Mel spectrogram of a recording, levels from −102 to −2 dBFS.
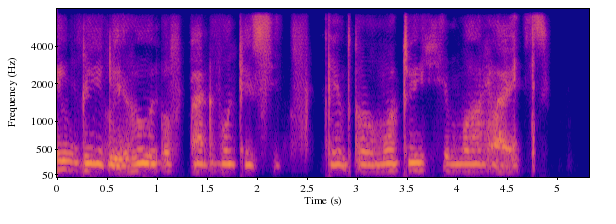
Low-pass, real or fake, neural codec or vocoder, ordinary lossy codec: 7.2 kHz; fake; codec, 16 kHz, 1 kbps, FreqCodec, smaller model; none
